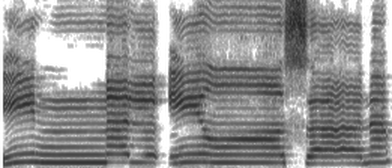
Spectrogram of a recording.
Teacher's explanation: ان الانسان، نون مشدد ہے، یہاں پر ہم غنہ کریں گے، نون کے اوپر جب بھی تشدید آتا ہے تو نون پر غنہ لازمی کیا جاتا ہے، اور یہاں پر ہم نے سافٹ غنہ کرنا ہے، یعنی کہ ہم اخفا کریں گے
